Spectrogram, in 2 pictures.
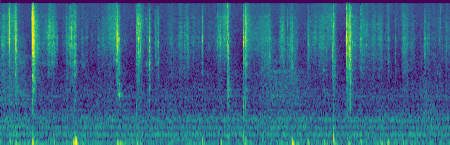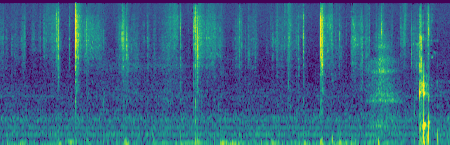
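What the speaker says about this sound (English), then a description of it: "So I'm going to shuffle up the dungeon." Dungeon cards of the Iron Helm board game being shuffled by hand on a table: a faint, irregular series of soft card riffles and taps over a quiet room hum, with a sharper clack near the end.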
